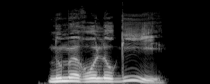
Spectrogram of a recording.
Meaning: numerology
- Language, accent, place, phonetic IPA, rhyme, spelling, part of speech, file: German, Germany, Berlin, [numeʁoloˈɡiː], -iː, Numerologie, noun, De-Numerologie.ogg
